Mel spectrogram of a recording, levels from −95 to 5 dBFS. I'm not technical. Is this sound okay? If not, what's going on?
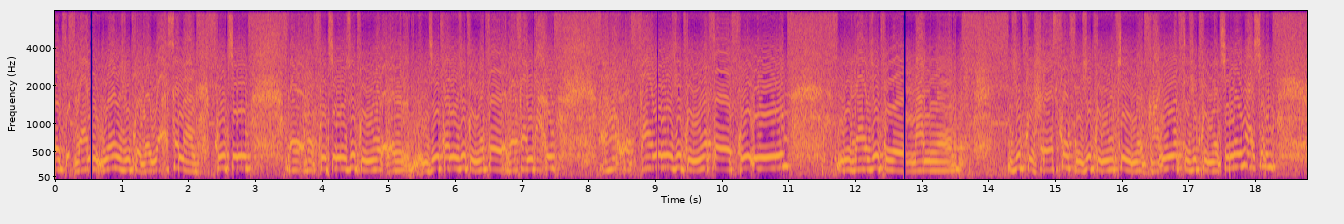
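No. Stuck bit, throughout: a distortion sits on the speech and fills the quiet pauses with noise, likely because one digital data bit is stuck at a fixed value.

Packet loss on an ADPCM call, at 0.52 s, 9.02 s and 12.72 s: sharp silent holes of 40, 20 and 40 ms where pieces of the call went missing. The decoder then loses step with the sender, so the speech returns with brief, slight distortion before settling.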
